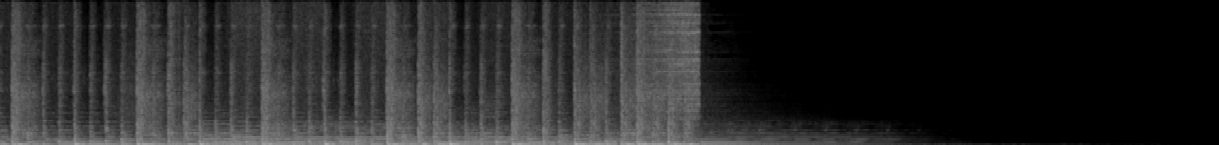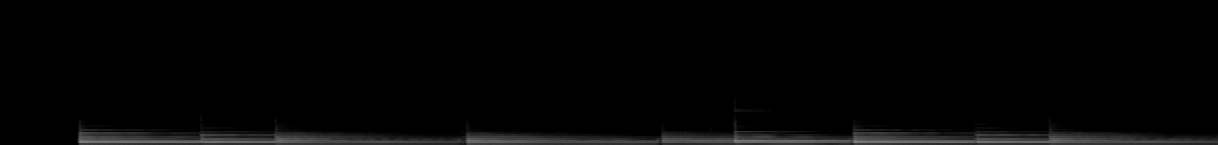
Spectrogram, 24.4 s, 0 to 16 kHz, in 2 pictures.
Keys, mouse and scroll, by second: 0.4 click, 1.3 click, 2.5 click, 2.8-24.3 drag, 4.6 Return, 8.7 KP_Enter, 9.2 z, 19.6 KP_Enter.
